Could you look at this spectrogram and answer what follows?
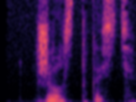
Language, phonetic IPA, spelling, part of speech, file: Russian, [ˈʐos(t)kəsʲtʲ], жёсткость, noun, Ru-жёсткость.ogg
- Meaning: 1. rigidity, inflexibility 2. hardness 3. inclemency 4. acerbity 5. harshness, asperity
